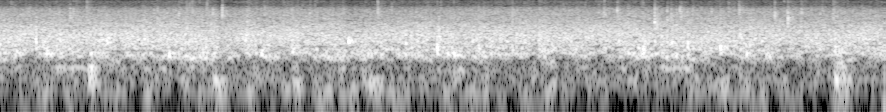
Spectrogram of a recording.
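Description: Heavy rain pouring down outdoors at night in the Thai countryside, a dense continuous hiss at close range with no let-up, alone without voices.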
